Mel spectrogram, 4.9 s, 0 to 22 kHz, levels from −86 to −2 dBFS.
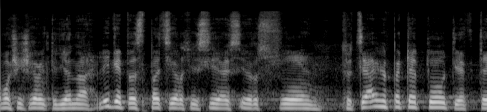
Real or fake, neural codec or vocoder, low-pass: fake; codec, 44.1 kHz, 3.4 kbps, Pupu-Codec; 14.4 kHz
